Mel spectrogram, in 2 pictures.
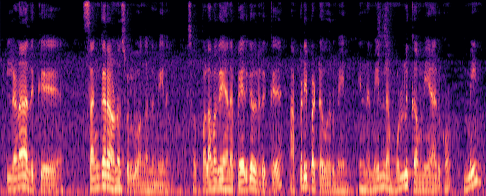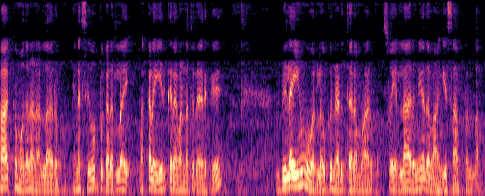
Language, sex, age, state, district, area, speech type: Tamil, male, 18-30, Tamil Nadu, Nagapattinam, rural, spontaneous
